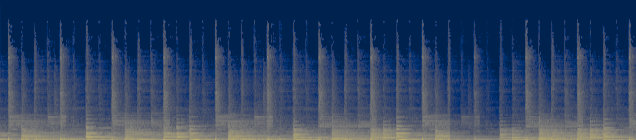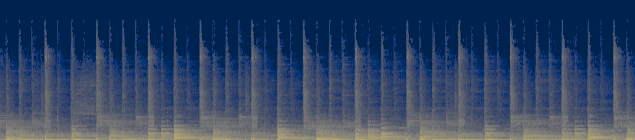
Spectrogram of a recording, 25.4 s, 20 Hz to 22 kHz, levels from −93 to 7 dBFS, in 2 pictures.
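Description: At 9.00 s a sudden gain jump occurs, likely from a digital gain change applied between one sample and the next with no ramp. The whole signal, sound and background noise together, drops by about 8 dB at once, then returns at 10.24 s.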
